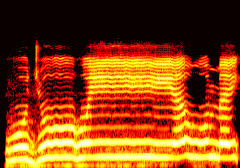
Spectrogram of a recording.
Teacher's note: Kemudian ada huruf ta marbutah berharakat dah tanwin ketika diwakafkan menjadi sukun. T marbutah yang disukunkan menjadi bunyi huruf ha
